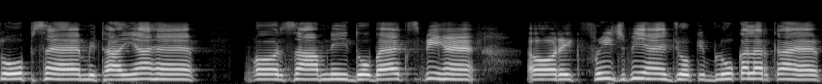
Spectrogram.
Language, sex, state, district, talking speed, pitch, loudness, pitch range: Hindi, female, Bihar, West Champaran, 155 wpm, 235 Hz, -13 LUFS, 230-250 Hz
